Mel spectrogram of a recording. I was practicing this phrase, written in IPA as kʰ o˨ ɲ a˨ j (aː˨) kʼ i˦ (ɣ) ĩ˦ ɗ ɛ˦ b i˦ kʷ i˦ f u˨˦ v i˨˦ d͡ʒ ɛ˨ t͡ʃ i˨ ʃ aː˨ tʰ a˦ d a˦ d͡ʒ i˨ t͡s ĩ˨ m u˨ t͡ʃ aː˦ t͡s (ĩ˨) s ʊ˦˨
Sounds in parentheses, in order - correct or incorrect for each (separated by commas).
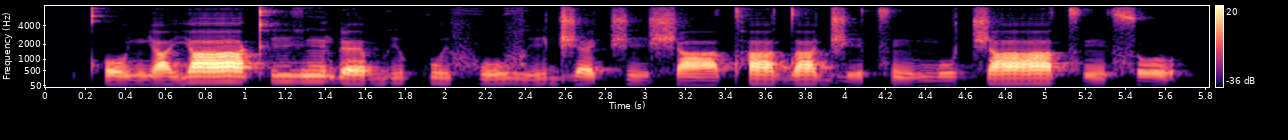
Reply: incorrect, correct, correct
